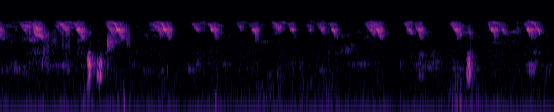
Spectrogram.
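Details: Mother hen foraging with her brood: a rapid stream of high, thin chick peeps, roughly two or three a second, broken by a few low, short clucks near the start and again later.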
